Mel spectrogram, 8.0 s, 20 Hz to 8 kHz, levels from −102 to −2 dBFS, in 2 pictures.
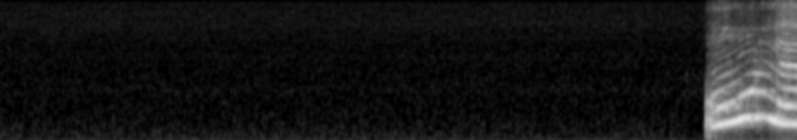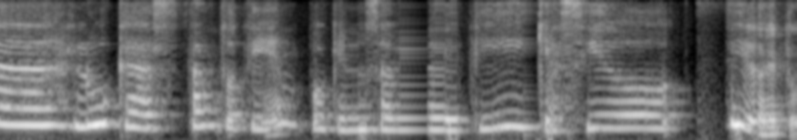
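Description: From 5.74 s to 7.79 s, packets arrive late or not at all, again and again: repeated packet loss (robotic sound). Over a dozen holes open in that two-second stretch, the longest about 134 ms, and the receiver bridges each one by stretching out the last good sound, so roughly a quarter of the span is patched rather than real. The speech turns choppy, with pieces dropping out, all within the 8 kHz band that the G.722 call path carries.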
